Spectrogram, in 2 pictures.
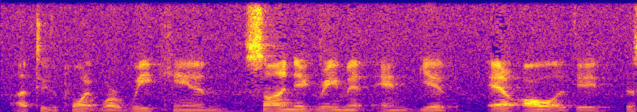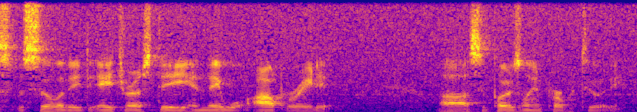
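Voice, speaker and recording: A man talks at a fairly quick pace with fairly low pitch. His intonation stays flat and monotone, and the room echo is audible. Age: 60s. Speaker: local government official. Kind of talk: public meeting remarks. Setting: town planning commission meeting. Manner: halting with fillers.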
